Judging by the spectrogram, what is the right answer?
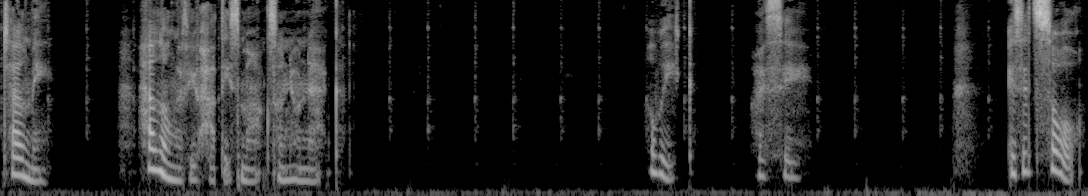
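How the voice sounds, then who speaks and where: Woman acting as soft, husky, composed lady professor. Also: fairly low pitch, lively intonation, heavily acted. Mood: calm, clinical. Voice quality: soft, often whispery. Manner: measured, precise, softly commanding. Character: composed, caring woman professor who secretly hunts vampires. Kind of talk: ASMR roleplay.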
